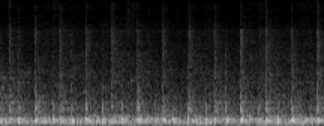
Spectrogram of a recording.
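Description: Live drumming on two strapped-on hand drums, a large bass drum and a smaller drum, beaten in a fast, steady rhythm.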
